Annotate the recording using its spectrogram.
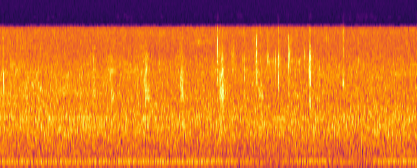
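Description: Hairless cat chewing a catnip leaf: a scatter of small, sharp clicks over about two seconds, over a steady low hum.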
